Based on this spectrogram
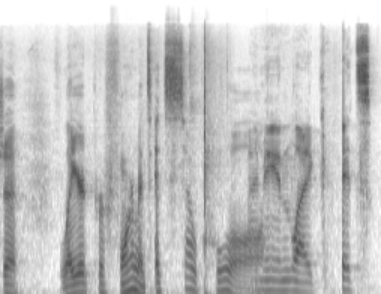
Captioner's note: none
